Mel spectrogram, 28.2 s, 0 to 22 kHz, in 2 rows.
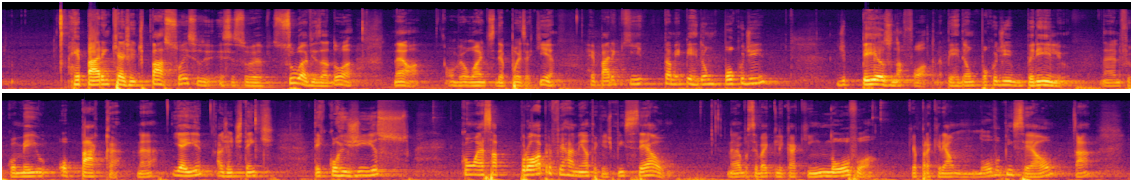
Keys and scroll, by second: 1.2 space, 4.5 y, 17.3 y.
